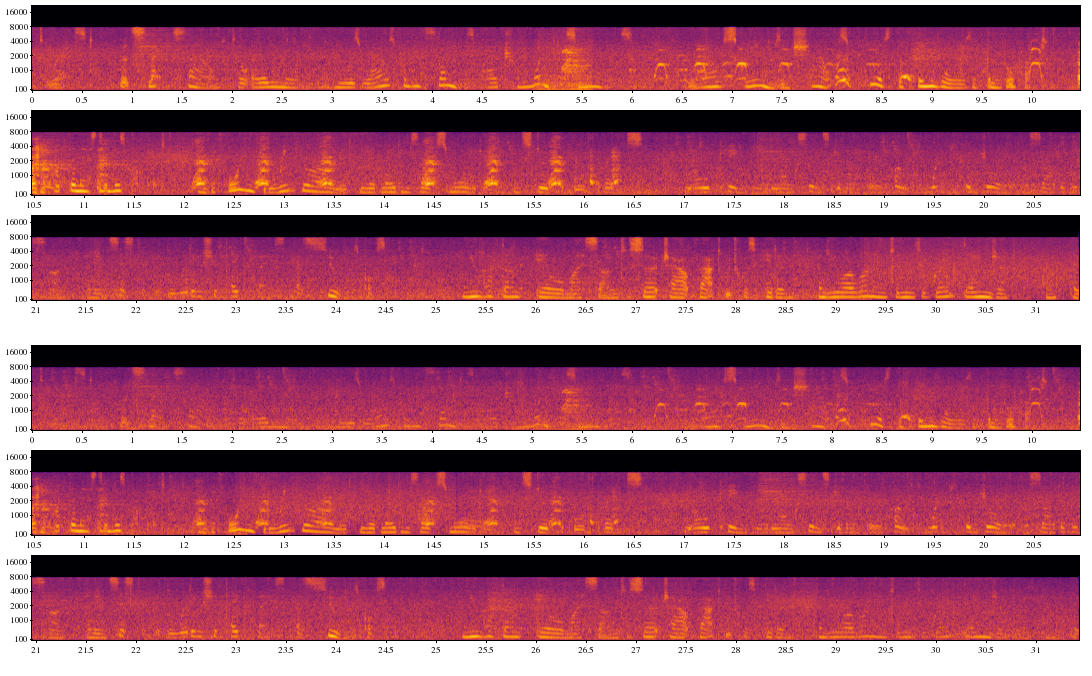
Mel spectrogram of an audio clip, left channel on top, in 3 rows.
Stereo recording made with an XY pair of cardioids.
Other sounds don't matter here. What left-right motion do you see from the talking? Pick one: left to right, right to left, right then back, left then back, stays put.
right then back.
